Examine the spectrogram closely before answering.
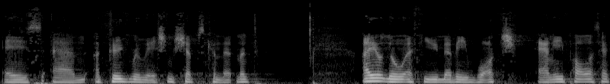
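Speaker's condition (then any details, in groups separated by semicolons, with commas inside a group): Cleft palate; speech not that clear at times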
